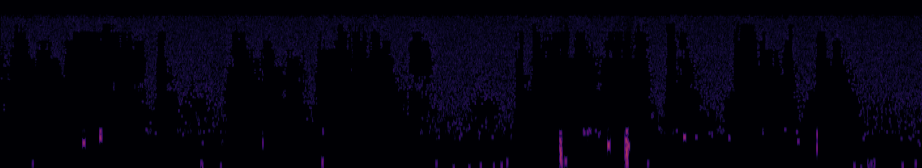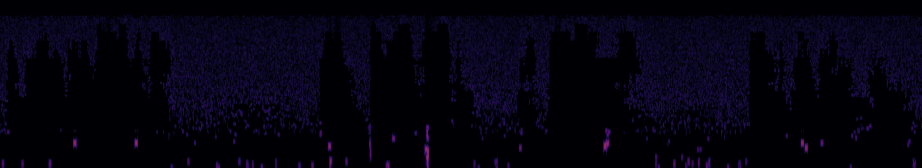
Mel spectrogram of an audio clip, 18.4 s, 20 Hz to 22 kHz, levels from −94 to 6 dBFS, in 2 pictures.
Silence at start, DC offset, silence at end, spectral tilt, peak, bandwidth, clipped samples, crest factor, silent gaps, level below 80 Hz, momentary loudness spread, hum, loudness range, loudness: 0 s; under 0.1%; 0 s; -2.5 dB/octave; -38 dBFS; 16 kHz; under 0.1%; 30 dB; none; -90 dBFS; 4 LU; none; 3 LU; -66 LUFS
